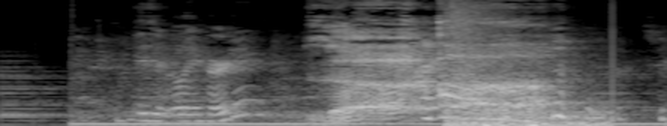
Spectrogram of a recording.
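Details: Long, deep, rumbling belch over loud background music after a Sprite challenge; prolonged burp.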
